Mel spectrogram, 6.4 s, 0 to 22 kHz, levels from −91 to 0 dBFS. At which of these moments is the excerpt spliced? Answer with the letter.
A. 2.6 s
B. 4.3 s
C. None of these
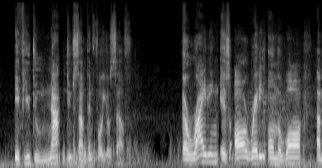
C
